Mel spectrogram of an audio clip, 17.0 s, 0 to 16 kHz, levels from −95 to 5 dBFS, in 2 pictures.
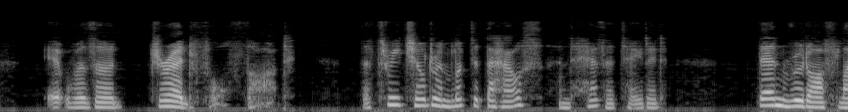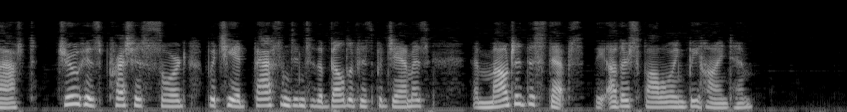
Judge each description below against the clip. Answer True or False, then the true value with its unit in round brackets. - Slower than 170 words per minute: True (140 wpm)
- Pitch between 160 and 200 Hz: True (190 Hz)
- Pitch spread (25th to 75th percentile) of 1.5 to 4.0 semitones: False (4.7 semitones)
